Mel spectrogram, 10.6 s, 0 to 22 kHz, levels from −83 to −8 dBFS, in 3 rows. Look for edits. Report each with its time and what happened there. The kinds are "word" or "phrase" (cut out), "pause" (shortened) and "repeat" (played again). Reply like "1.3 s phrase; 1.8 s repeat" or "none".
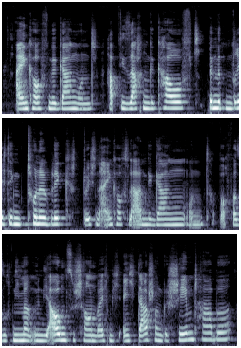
1.5 s pause; 3.0 s pause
